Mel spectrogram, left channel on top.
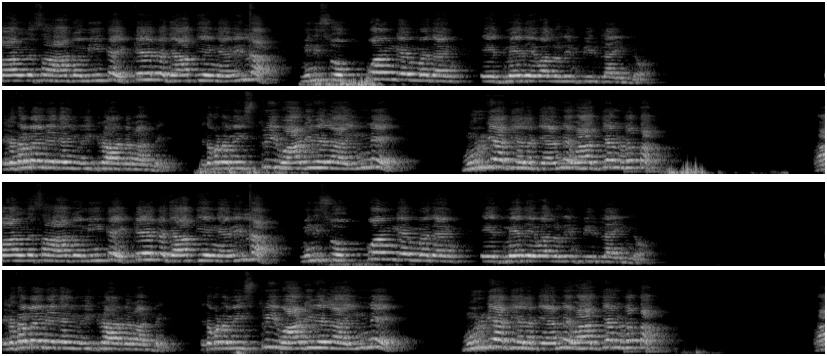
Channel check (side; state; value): both; normal; correlation 0.52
